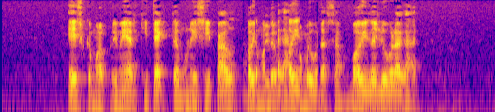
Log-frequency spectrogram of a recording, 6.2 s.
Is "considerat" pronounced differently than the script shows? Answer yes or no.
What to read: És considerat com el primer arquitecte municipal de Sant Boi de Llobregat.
yes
